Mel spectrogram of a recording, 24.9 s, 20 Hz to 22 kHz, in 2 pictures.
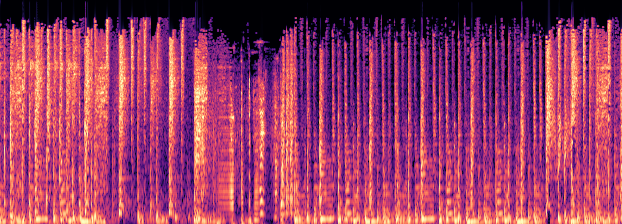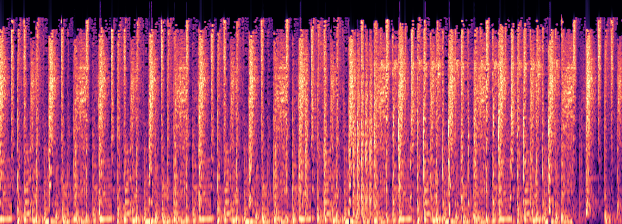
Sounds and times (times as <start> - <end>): Music: 0.0 - 24.8.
